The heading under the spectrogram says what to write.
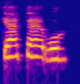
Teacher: रा मोटा पढ़ा जाएगा क्योंकि रा पर पेश है। जब रा पे पेश यानी दम्मा हो तो रा चूंकि कंडीशनल हैवी है, अगर रा पर जबर होगा या पेश होगा तो रा मोटा पढ़ा जाएगा।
